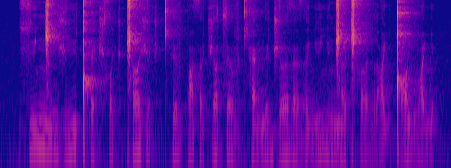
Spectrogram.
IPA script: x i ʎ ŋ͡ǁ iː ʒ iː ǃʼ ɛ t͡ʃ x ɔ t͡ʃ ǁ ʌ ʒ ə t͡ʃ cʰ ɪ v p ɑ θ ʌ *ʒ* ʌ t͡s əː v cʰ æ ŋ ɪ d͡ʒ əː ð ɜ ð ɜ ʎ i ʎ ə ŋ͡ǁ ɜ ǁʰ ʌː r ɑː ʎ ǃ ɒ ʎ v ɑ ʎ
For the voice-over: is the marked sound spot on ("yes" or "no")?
no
